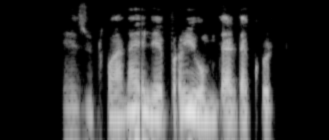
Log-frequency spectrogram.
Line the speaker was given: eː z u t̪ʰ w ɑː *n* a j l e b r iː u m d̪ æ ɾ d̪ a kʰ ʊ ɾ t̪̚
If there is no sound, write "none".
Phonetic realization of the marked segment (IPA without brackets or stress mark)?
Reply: n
